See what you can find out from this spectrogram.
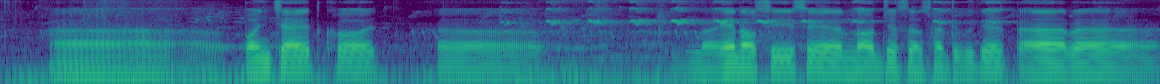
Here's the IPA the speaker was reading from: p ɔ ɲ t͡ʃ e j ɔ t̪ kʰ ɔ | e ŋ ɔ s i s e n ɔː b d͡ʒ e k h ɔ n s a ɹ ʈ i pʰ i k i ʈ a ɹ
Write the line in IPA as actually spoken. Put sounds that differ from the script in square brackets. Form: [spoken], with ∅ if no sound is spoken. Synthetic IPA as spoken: p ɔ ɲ t͡ʃ [a] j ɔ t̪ kʰ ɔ | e [n] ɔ s i s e n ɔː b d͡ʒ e k [s] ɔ n s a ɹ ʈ i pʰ i k [e] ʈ a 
